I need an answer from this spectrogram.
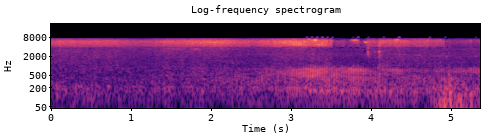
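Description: Malabar passenger train's coaches rolling past below, a steady rumbling clatter of wheels on the rails that swells a little about three seconds in. A few low thumps come near the end.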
